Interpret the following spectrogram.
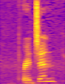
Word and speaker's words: Pridgeon: being released at this time it's jaren dejean pridgeon and i'm going to spell that for you it's the first name is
